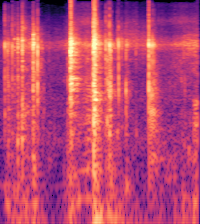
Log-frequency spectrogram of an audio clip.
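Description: Several sharp taps and clicks from hands handling a bound black paper envelope mini album on a cutting mat, the loudest about three-quarters of a second and a second in.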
